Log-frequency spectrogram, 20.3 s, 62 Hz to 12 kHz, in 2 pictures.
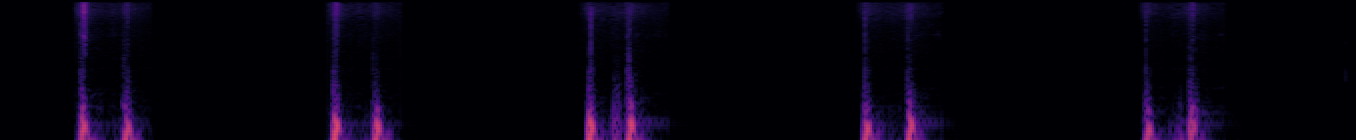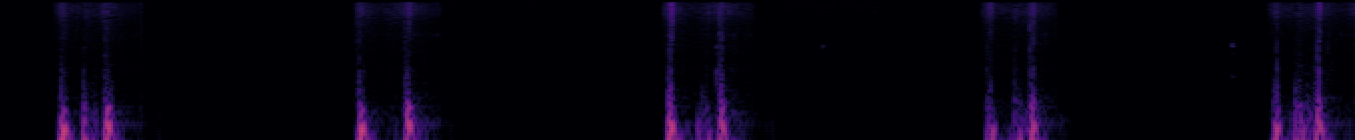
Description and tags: Heartbeats latidos corazon
2 times heart beat
2 latidos de corazón
foley
corazon, foley, hear, heart, heart-beat, heartbeat, latidos, pulse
